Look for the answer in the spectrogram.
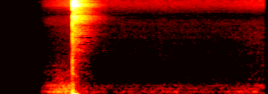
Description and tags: snapping some tongs together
